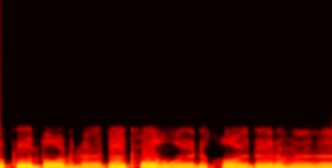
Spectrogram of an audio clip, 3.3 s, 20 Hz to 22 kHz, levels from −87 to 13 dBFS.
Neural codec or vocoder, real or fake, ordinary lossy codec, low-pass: codec, 16 kHz, 4.8 kbps, FACodec; fake; Opus, 24 kbps; 5.4 kHz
